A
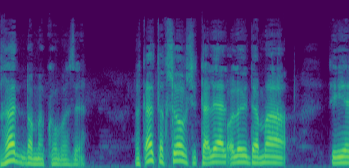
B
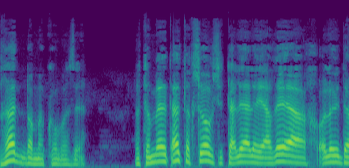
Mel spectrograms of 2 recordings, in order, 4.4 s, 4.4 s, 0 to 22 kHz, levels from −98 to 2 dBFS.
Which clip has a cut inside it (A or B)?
A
